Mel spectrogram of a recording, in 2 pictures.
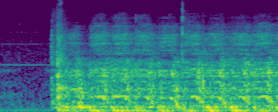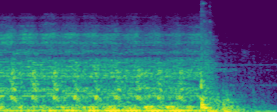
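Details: Fox car after fuel tank refit: starter churns at an even beat, about three turns a second, for four seconds without catching; crank no start.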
